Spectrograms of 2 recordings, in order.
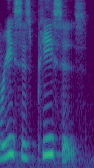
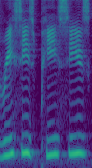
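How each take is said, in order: First: The syllables do not all share one vowel. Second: All four syllables carry the same vowel sound. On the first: The speaker calls it right. "it's supposed to be Reese's Pieces" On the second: The speaker calls it wrong. "gives you the same vowel sound four times in a row"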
